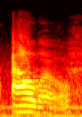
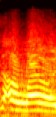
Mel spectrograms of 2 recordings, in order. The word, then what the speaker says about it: aloe: me how to pronounce this one because I mispronounced it it's a low I did everything I said hello it she was like what hello that's what this is yeah an aloe vera mm-hmm and it's a very old plant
